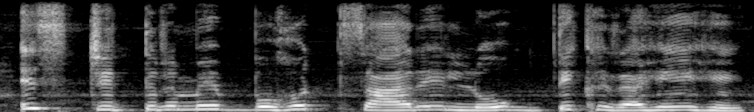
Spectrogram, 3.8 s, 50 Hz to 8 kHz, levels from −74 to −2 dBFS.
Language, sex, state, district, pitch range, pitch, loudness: Hindi, female, Madhya Pradesh, Bhopal, 210-260 Hz, 230 Hz, -15 LUFS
